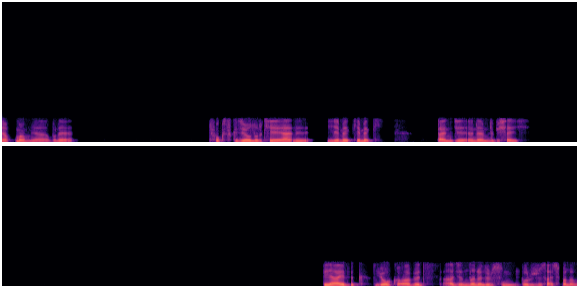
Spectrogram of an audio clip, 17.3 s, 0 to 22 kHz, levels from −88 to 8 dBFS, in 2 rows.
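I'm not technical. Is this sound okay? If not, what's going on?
No. Packet loss with pitch repetition strikes at 0.9, 2.44, 4.3, 6.72, 9.54, 11.52, 13.8 and 16.34 seconds. Lost pieces get patched by repeating the last sound, so you hear a brief buzzy hold, not a clean silent gap. The longest, 2.44 to 2.78 s, fades out.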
